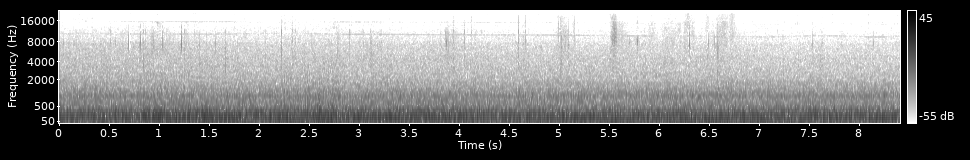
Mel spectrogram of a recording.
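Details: BMW E46 at cruising speed: low steady drone under road noise, attributed to a propeller (long) shaft problem; driveline hum while driving.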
